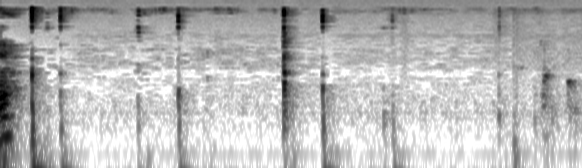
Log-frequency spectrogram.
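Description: Stylus clicking against a tablet screen while handwriting: a series of short, irregularly spaced light clicks.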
